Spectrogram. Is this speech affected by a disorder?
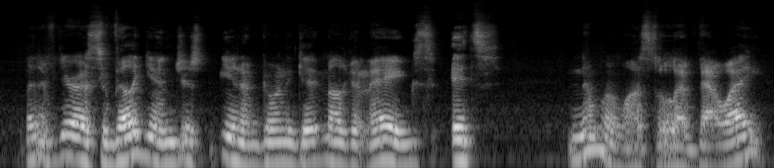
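Yes: Friedreich's ataxia; inherited, muscle degeneration; decades with it, progressively more disabled, needs help.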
